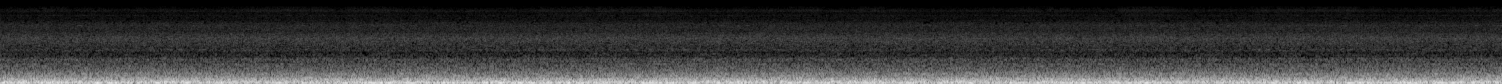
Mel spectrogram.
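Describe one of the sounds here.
A jet engine hums with a steady, deep drone.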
